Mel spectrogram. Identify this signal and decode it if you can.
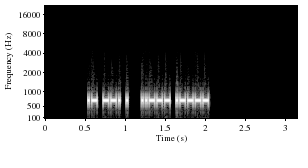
Morse code, heard as a keyed tone, about 52 wpm, 700 Hz. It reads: AGE 21
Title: Practice QSO - Exchange 3 - More Info - 50wpm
